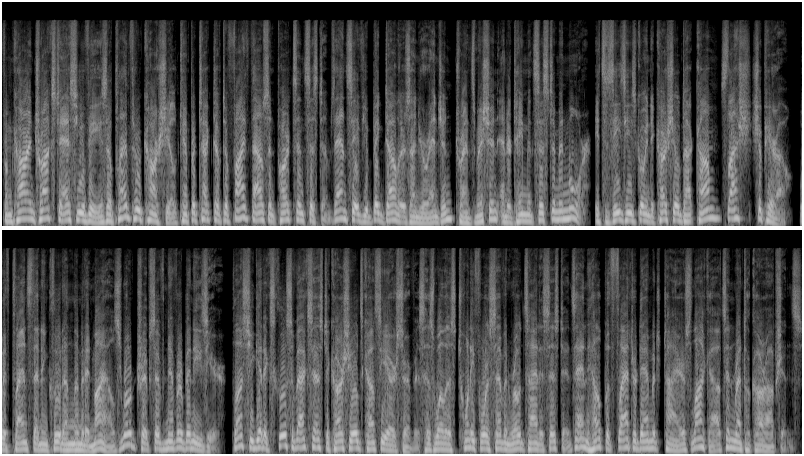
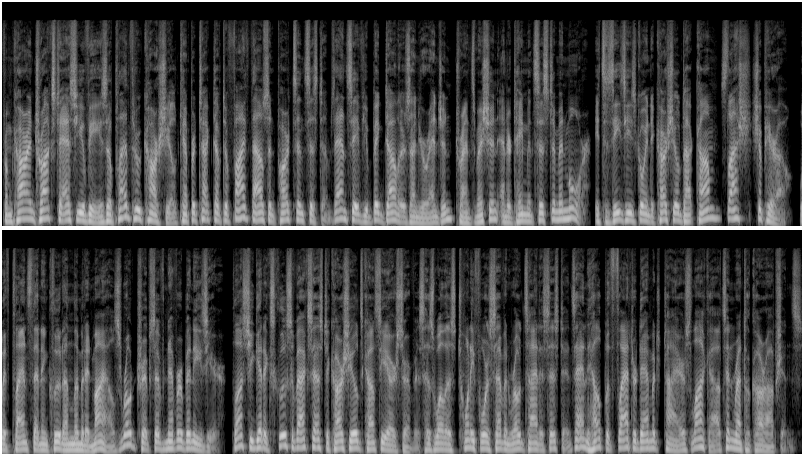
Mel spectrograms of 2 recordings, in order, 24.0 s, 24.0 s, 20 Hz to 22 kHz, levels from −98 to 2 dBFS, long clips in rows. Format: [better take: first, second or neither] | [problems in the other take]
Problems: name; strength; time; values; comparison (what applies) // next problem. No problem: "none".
second | distortion; slight; 10 dB below the speech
